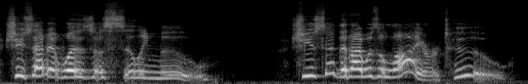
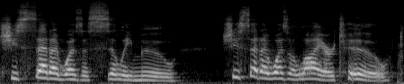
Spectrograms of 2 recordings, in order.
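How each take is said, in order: First: Lively poem reading. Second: Said in the usual way. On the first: Acted. Librarian reading the poem aloud with lively lift. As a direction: perform the indignant lines for the kids. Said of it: "She wouldn't believe this pencil". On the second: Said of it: "rereading the poem lines".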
